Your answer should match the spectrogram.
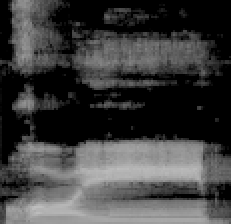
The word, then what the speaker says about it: ghain: Beside alif, all the letters that are made from 3 letters, you should prolong it 3 to 5 seconds when you are pronouncing them, like ghain.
